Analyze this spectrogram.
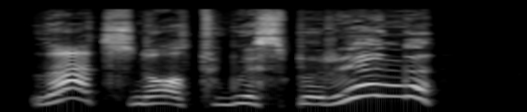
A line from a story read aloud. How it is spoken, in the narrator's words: cried the White King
